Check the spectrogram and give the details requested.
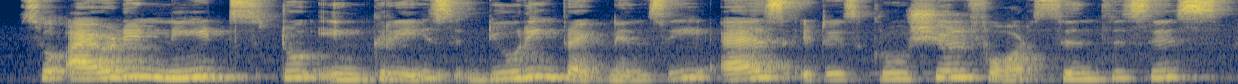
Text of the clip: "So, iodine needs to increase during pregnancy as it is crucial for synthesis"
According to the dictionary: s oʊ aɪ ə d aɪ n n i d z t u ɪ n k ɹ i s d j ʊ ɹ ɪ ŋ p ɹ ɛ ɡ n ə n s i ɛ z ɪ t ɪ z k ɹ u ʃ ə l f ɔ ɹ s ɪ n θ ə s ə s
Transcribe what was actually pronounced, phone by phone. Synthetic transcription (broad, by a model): s oʊ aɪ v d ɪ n n i d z t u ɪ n k ɹ i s d j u ɹ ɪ ŋ p ɹ ɛ ɡ n ə n s i ɛ z ɪ t ɪ z k ɹ u ʃ ə l f ɔ ɹ s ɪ n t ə s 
